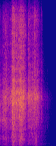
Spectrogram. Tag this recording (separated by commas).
Rattle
